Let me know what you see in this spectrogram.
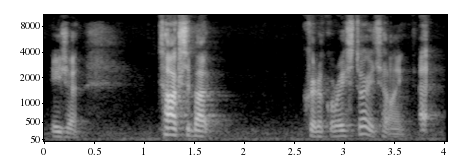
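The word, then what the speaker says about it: Aja: A AJ but I believe her first name is pronounced Asia talks about critical race storytelling.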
